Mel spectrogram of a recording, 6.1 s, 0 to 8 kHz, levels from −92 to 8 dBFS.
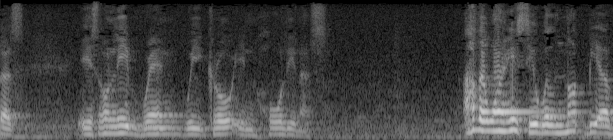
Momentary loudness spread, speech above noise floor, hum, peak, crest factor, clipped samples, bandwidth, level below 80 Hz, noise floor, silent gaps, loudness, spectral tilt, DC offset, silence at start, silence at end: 17 LU; 27 dB; none; -6 dBFS; 18 dB; under 0.1%; 7.8 kHz; -52 dBFS; -49 dBFS; none; -22 LUFS; -7.5 dB/octave; under 0.1%; 0 s; 0 s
